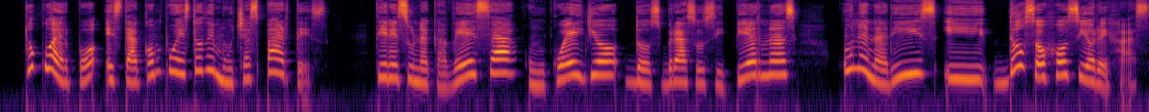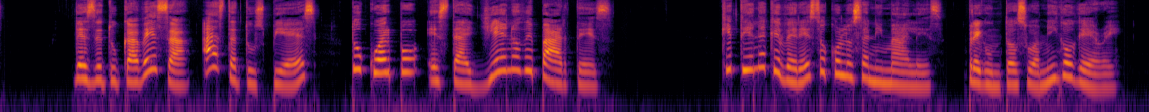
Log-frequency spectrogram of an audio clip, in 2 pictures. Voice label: Children Audiobook Spanish

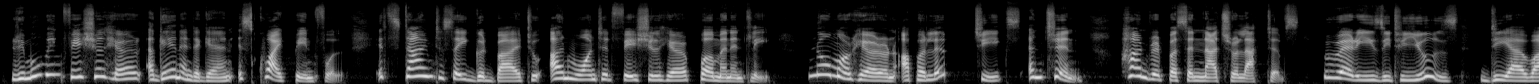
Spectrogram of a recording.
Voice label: ad

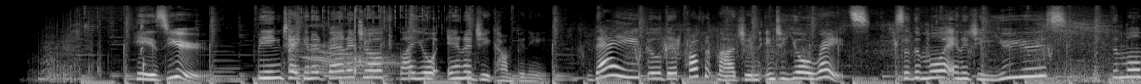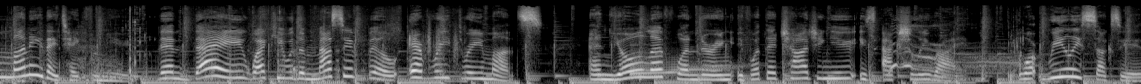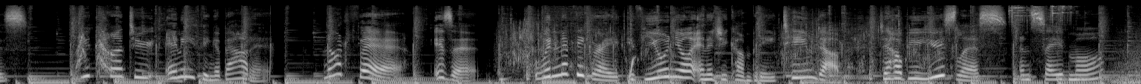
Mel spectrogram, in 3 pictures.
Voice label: Explainer Video

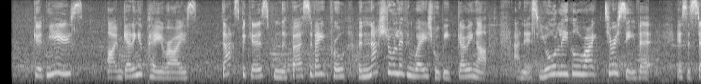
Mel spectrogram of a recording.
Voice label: Commerical

